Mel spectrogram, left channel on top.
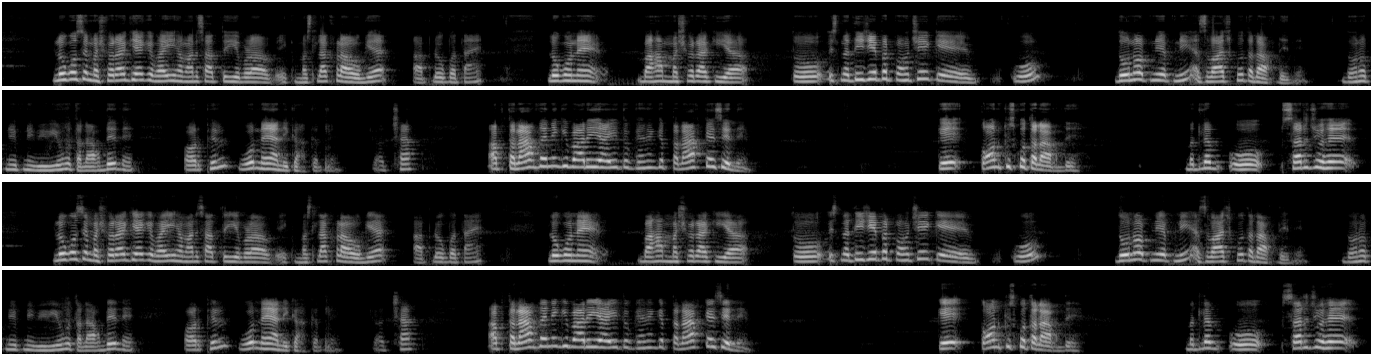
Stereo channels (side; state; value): both; normal; correlation 0.56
